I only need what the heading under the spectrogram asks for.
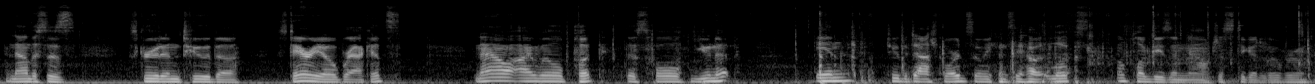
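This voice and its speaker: A man with a mid-range voice presents a casual DIY walkthrough. He explains methodically, one step at a time, while he works. He is recorded inside a car, with clear noise behind his voice. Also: medium pitch, steady tone, a little slow.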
